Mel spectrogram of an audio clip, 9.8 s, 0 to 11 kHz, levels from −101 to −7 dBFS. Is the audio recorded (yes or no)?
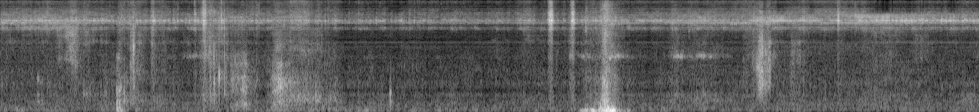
no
